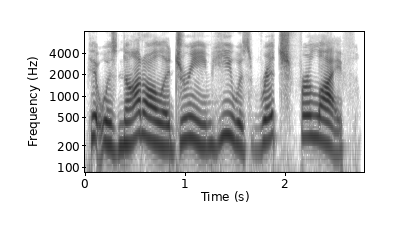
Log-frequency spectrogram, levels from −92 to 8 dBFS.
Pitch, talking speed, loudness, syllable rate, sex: 220 Hz, 255 wpm, -18 LUFS, 4.4 syllables/s, female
